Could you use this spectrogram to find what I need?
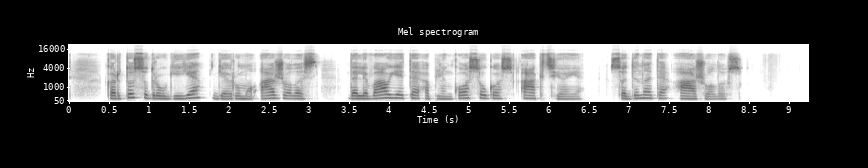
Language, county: Lithuanian, Šiauliai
